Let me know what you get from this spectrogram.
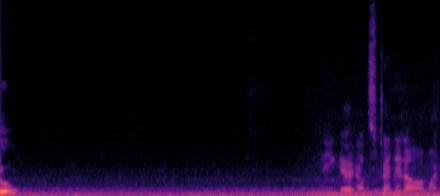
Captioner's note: engine humming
